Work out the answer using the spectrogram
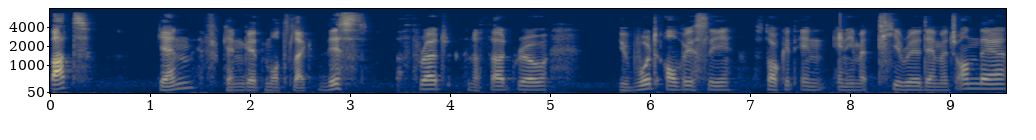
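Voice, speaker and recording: The speech comes at a moderate pace. It carries a German accent. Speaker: gaming streamer. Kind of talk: game build tutorial. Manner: casual with filler words.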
